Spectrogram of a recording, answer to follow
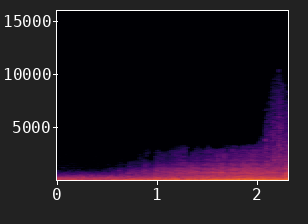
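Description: Intro sound effect: a low, noisy rumble that swells steadily louder and brighter, building up to a burst.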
